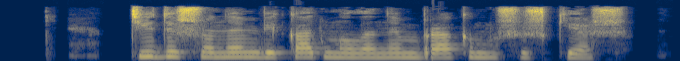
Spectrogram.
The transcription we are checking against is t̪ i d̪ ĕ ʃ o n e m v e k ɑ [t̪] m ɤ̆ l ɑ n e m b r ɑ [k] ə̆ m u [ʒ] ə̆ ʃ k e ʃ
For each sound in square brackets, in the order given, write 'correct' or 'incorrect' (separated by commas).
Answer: correct, correct, incorrect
